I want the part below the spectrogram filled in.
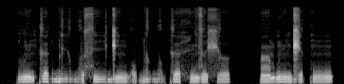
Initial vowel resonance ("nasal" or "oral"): nasal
